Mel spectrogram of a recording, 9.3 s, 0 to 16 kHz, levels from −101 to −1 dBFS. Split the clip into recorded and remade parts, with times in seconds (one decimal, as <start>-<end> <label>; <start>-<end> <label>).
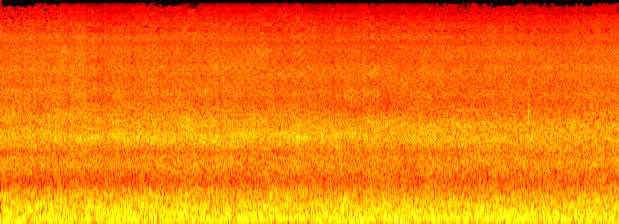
0.0-0.9 recorded; 0.9-2.1 remade; 2.1-2.7 recorded; 2.7-6.5 remade; 6.5-9.3 recorded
